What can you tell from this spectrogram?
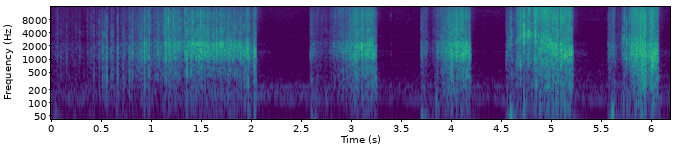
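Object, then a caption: Foam microphone windscreen brushed with a stiff plastic brush. A green plastic scrub brush with stiff bristles is brushed quickly across the top of a black foam microphone windscreen. The result is a loud, bright, scratchy crunching with no low rumble: one long stroke followed by several shorter bursts, separated by near silence.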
